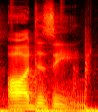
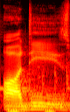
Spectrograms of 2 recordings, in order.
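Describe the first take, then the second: First: It is said rhyming with Odyssey. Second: It is said not rhyming with Odyssey. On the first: The speaker calls it right. "I soon learned it was" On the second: The speaker calls it wrong. "At first I was inclined to read the name as"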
